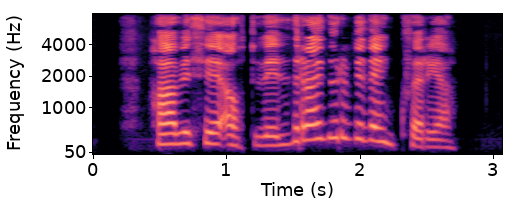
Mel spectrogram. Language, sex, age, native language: Icelandic, female, 50-59, Icelandic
